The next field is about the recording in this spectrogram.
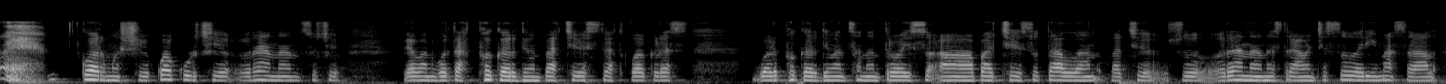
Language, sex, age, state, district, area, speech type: Kashmiri, female, 30-45, Jammu and Kashmir, Anantnag, rural, spontaneous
